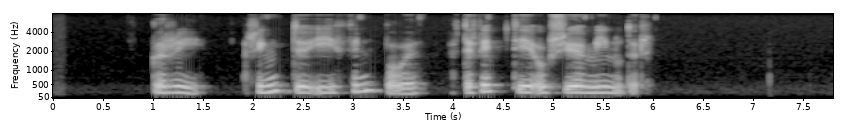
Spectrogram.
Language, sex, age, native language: Icelandic, female, 20-29, Icelandic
